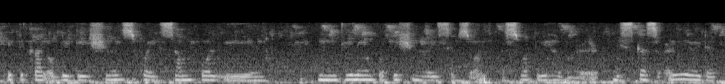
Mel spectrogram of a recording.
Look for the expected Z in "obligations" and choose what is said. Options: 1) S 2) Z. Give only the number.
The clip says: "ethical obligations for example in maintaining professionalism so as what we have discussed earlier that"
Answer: 1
